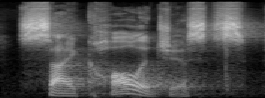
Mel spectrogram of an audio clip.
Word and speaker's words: psychologist: Also be careful that P at the beginning of psychologist is silent. It comes from the Greek language. So that's why it's silent.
